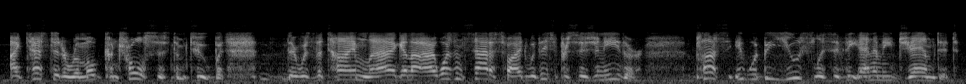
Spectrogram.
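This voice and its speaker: Bright-voiced, defensive male robotics engineer. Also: high-pitched, muffled recording, a little hiss or hum. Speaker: weapons scientist. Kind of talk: video game cutscene acting.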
